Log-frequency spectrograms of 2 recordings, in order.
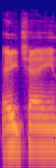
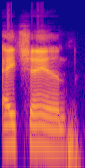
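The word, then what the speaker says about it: Achane: They're like A-Chain or Josh Jacobs or some shit. I'm like, God dang, has he already moved up that far? Jesus. We need to stop pronouncing his name wrong, though. It's A-Chan.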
